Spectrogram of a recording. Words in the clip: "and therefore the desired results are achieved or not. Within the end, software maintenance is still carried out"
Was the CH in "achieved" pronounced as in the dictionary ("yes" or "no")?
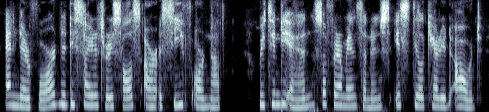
no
